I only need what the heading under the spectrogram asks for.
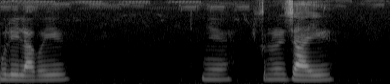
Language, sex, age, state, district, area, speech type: Bodo, male, 18-30, Assam, Baksa, rural, spontaneous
